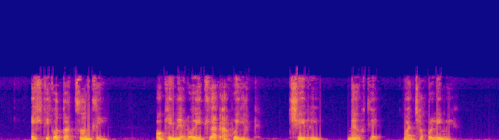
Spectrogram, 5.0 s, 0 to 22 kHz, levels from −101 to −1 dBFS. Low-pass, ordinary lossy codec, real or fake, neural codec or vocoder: 9.9 kHz; Opus, 32 kbps; real; none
